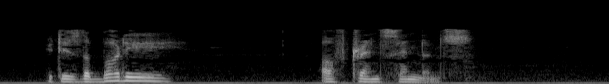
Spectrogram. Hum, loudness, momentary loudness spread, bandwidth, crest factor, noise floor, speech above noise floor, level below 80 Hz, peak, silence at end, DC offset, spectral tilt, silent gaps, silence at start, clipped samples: none; -28 LUFS; 26 LU; 5.4 kHz; 20 dB; -47 dBFS; 21 dB; -46 dBFS; -10 dBFS; 0 s; under 0.1%; -7.5 dB/octave; none; 0 s; under 0.1%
